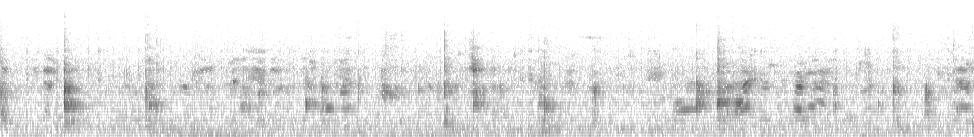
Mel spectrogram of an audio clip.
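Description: Paddles hit a plastic ball back and forth with sharp hollow pops.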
